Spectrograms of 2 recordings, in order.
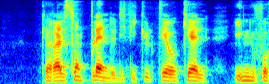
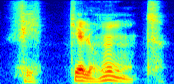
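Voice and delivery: very slow, drawn-out cry of disapproval; mock outcry; 3 semitones lower, much slower than usual. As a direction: act out a scandalised exclamation, stretched out. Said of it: "vous êtes toujours prêt à vous écrier".

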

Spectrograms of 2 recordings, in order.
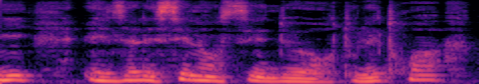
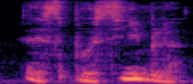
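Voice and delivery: higher-pitched cry of disbelief; shocked exclamation; 6 semitones higher than usual. A narrator's reading. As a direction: exclaim in mild, stunned emotion. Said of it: "s'écria Silvius, en proie à une si violente émotion".

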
